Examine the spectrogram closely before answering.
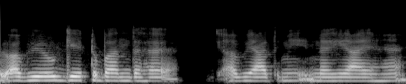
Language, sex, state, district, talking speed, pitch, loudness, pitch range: Hindi, female, Bihar, Saran, 150 wpm, 175 Hz, -16 LUFS, 165-185 Hz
